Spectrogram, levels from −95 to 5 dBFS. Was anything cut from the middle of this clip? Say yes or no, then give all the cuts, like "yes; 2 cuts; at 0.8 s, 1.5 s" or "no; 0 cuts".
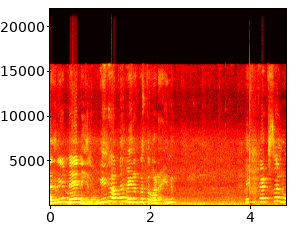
no; 0 cuts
